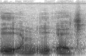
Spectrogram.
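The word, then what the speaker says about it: Emeh: Thank you, but my name is pronounced E-M-E-H, Eme. Eme. Eme. Yes. Okay, not Ene.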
